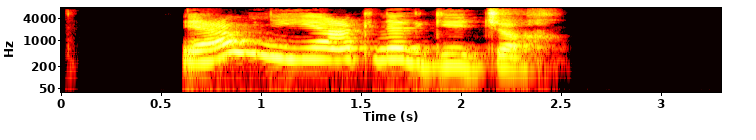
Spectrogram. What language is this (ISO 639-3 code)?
kab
